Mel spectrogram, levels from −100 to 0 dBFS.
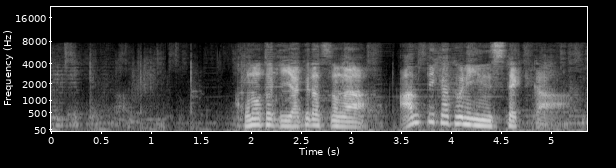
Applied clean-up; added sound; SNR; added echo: neural separator model SepFormer DNS4.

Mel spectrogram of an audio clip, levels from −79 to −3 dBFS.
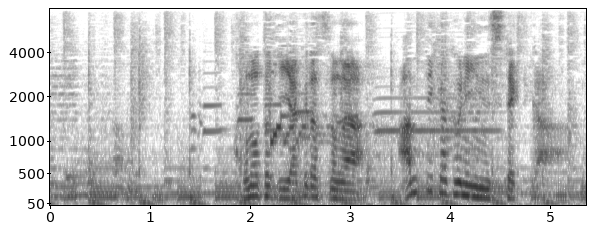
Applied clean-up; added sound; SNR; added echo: none; Harmonica; 13 dB; reverberation time 1.5 s.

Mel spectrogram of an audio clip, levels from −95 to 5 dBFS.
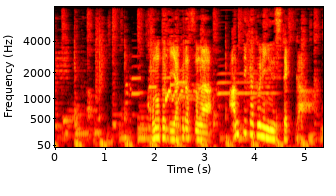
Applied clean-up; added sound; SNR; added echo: classical method WPE with log-MMSE.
